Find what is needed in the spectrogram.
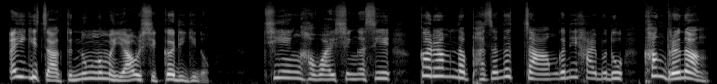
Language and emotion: Manipuri, angry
